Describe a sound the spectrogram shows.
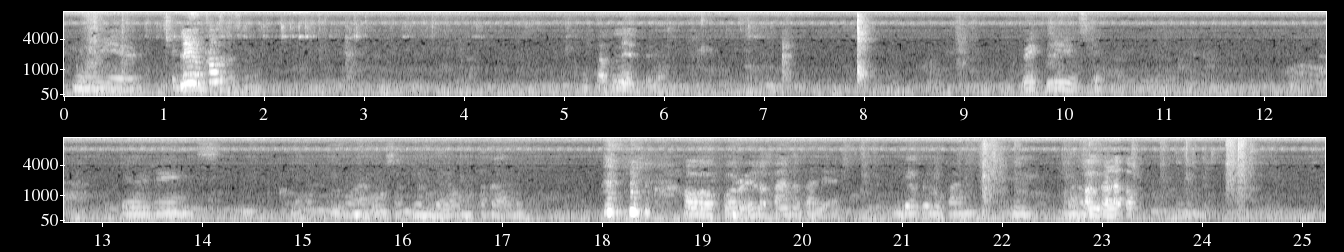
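Young women talk casually nearby.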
